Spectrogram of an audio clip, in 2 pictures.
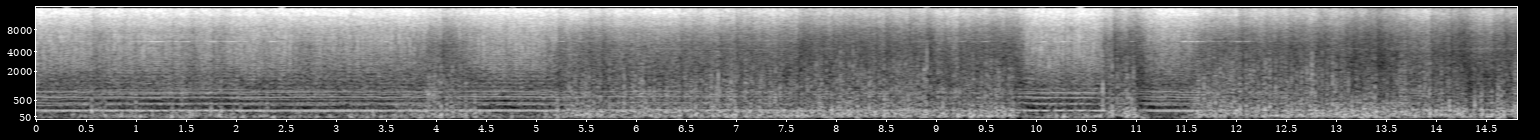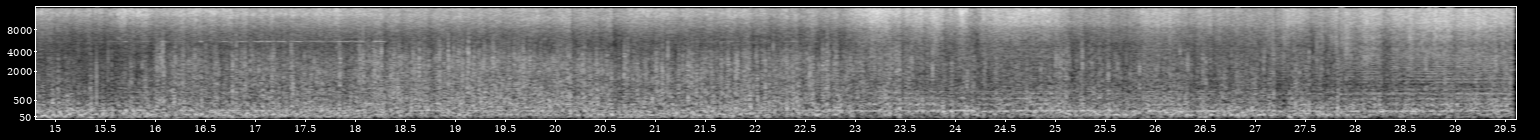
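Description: Multicopter drone's electric motors and propellers whirring steadily, with some wind noise on the microphone. The pitch wavers about ten seconds in, and after that the whir turns noisier and less even.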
